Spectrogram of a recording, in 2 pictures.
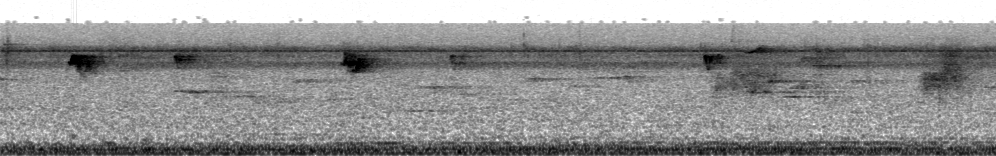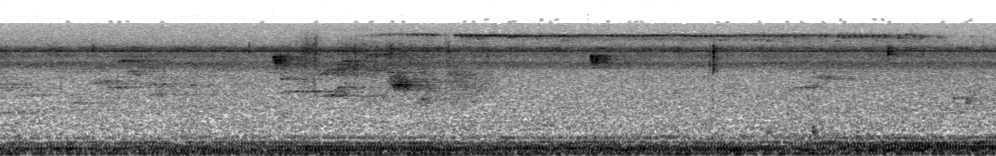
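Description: Outdoor ambience: a steady low rumble with scattered short, high chirps, and a thin, steady high tone from about two-thirds of the way in until near the end.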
